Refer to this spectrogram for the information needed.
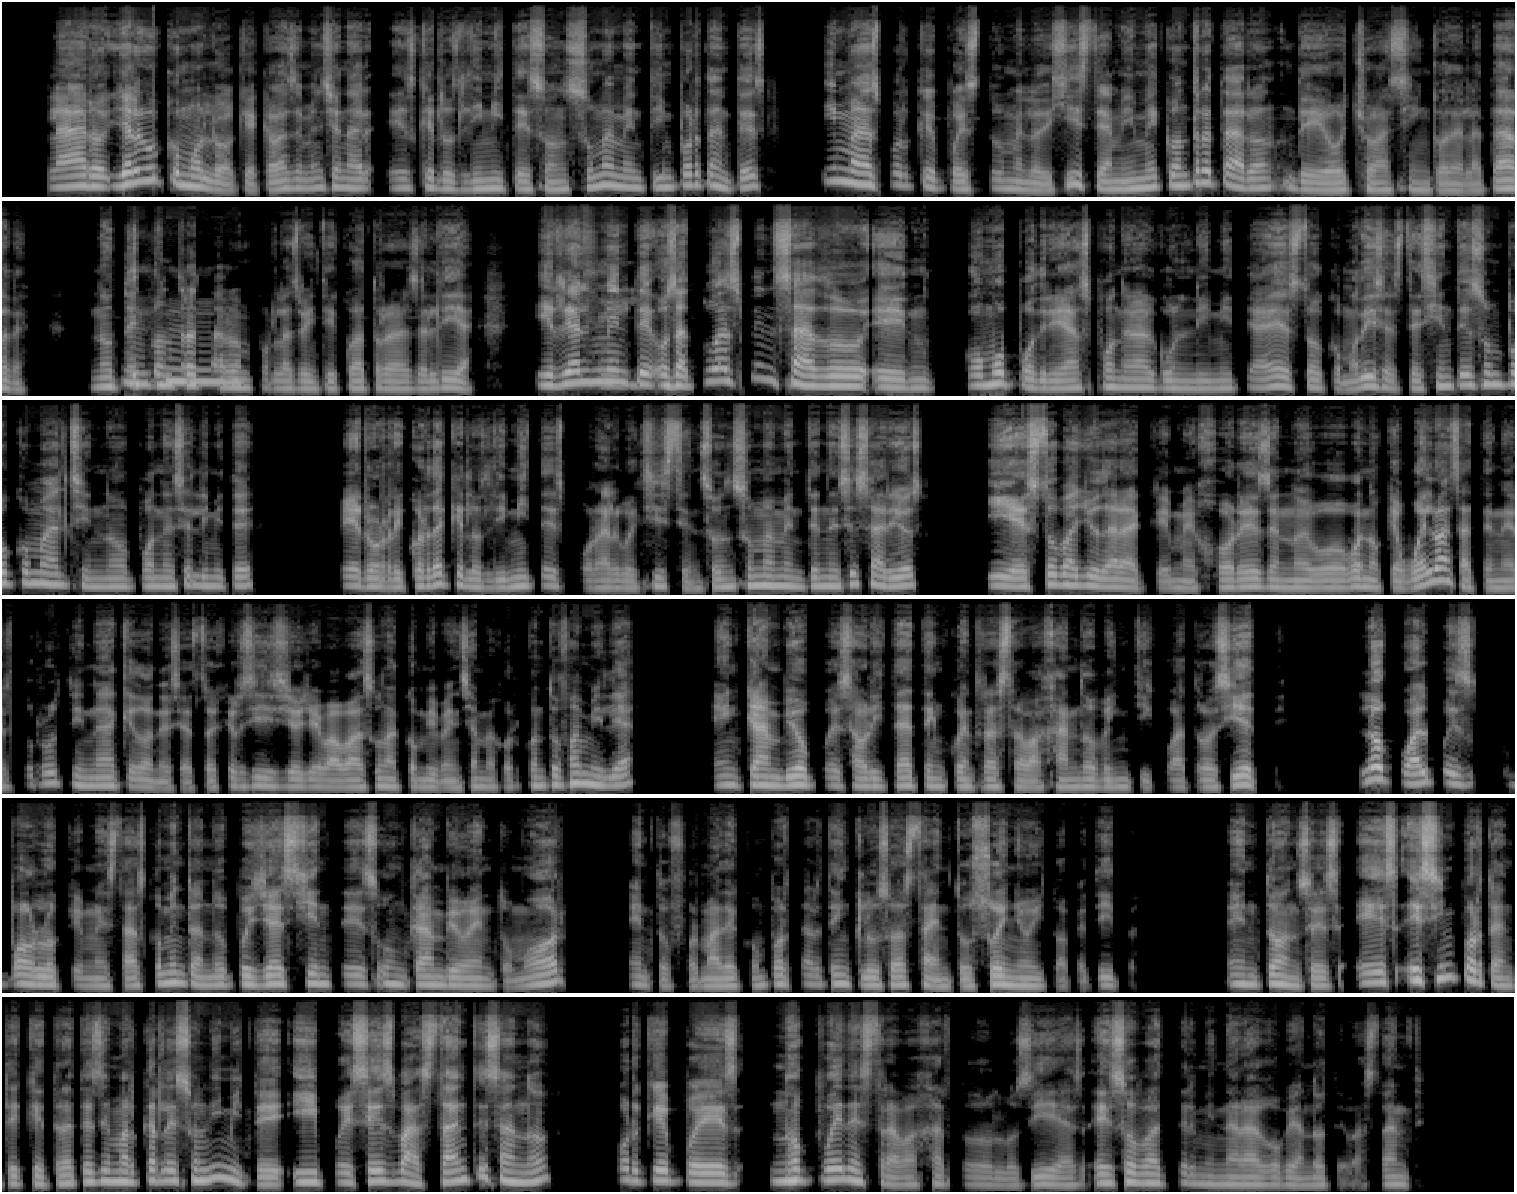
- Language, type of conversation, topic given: Spanish, advice, ¿De qué manera estoy descuidando mi salud por enfocarme demasiado en el trabajo?
- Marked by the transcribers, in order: none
